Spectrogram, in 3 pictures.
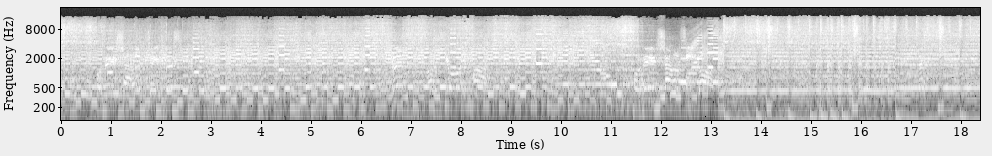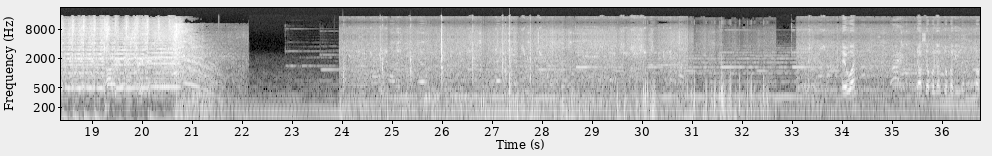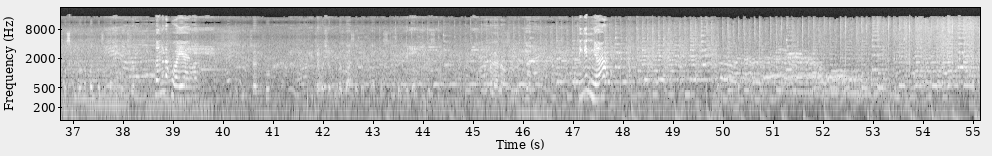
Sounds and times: Dubstep: 12.6s - 21.6s.

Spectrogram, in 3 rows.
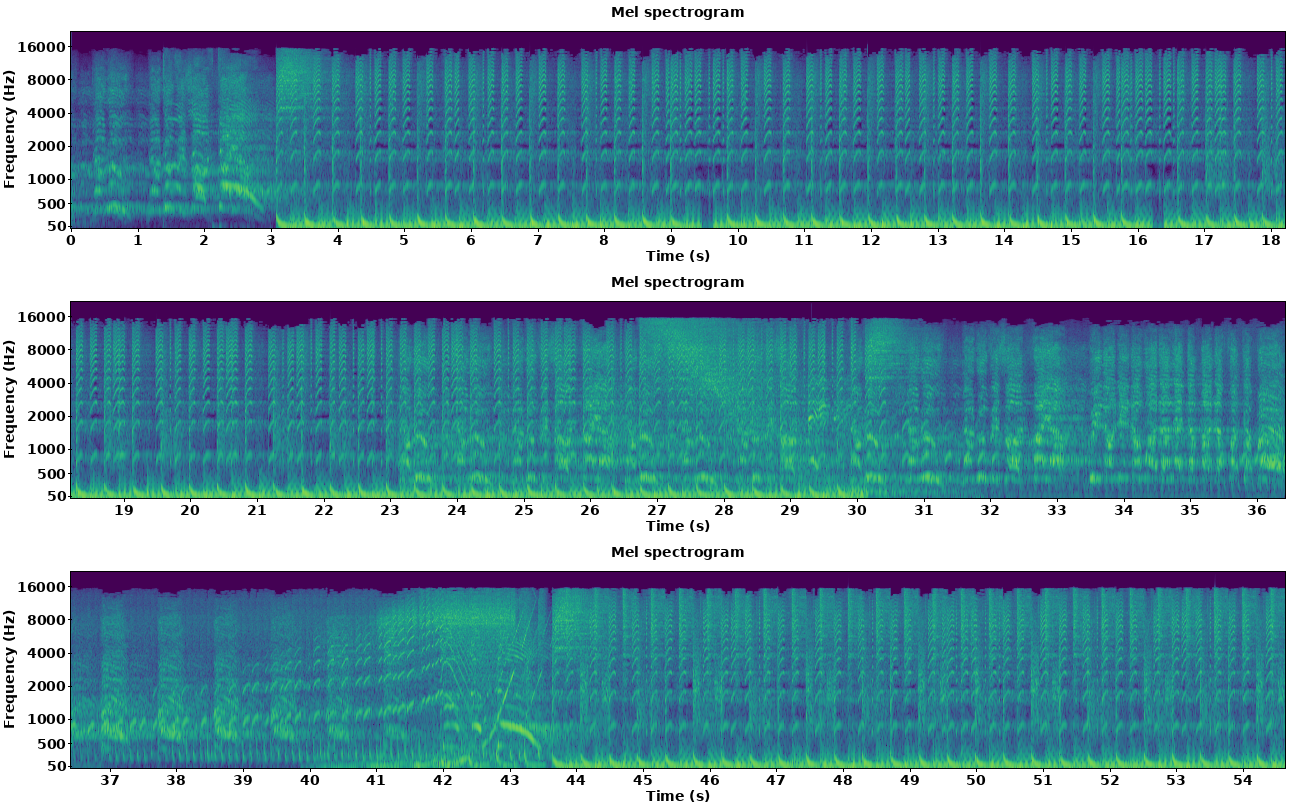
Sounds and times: Techno: 1.8s - 54.6s.

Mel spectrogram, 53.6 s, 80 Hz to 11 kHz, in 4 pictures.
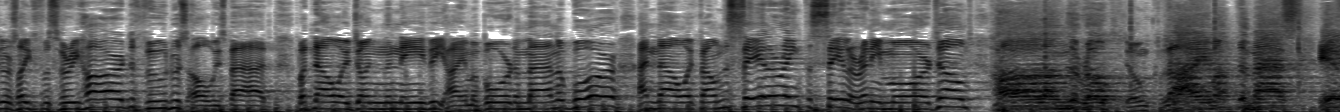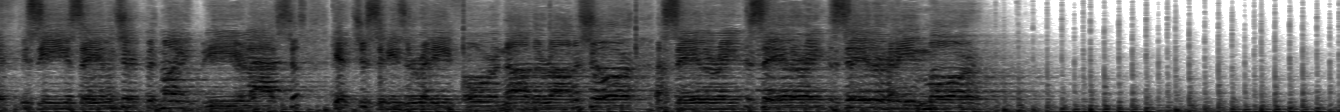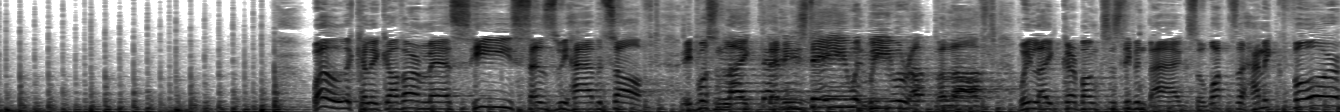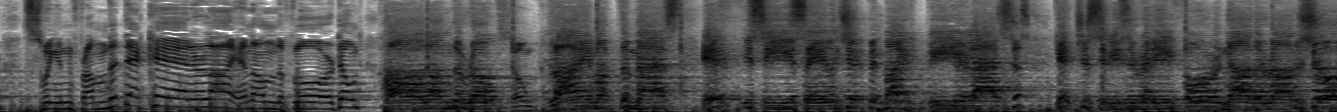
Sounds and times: Music: 0.0s - 53.5s.

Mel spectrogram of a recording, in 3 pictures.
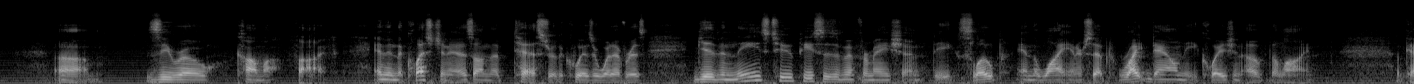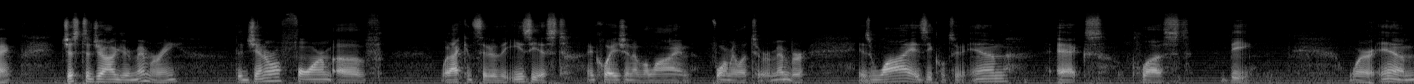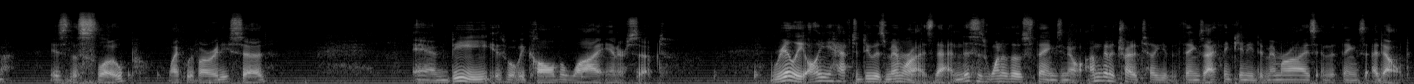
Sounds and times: Speech: 0.5s - 13.2s, 14.0s - 18.0s, 18.6s - 26.8s, 27.6s - 31.0s, 32.4s - 35.0s, 36.0s - 42.4s.

